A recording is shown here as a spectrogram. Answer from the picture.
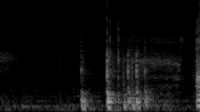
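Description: Smartphones in rubbery protective cases handled and set down on a wooden tabletop: a few short knocks, with a brief clatter of taps a second in.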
